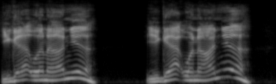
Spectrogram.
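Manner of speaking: squeaky, high little voice. Mocking another speaker asking for a nicotine pouch: imitating Mark's squeaky voice. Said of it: "I hate Mark's voice".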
